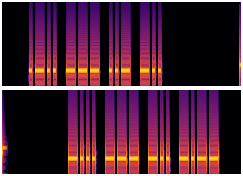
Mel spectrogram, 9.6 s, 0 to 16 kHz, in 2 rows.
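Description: Morse code tones beep out a word in quick dots and dashes at 18-20 words per minute, a steady mid-pitched tone keyed on and off, then a pause with a faint click before another word is sent.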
